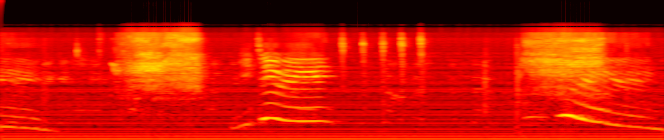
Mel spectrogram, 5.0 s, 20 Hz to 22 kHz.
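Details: Captive 4-week-old barn owl chick screeching to get out of its cage while climbing on the bars; two harsh, hissing screeches, each about half a second to a second long, with a person's voice between them over a steady low hum.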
